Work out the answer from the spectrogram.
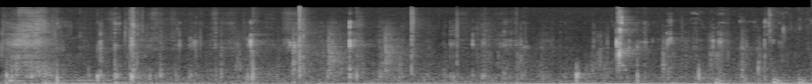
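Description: Close-miked chewing of a mouthful of chicken burger, with irregular sharp crunches and mouth clicks.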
